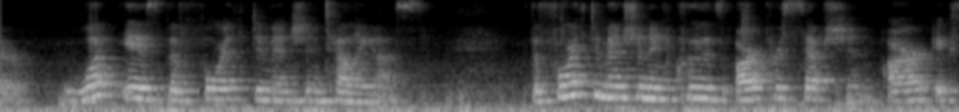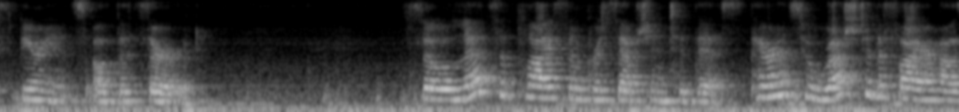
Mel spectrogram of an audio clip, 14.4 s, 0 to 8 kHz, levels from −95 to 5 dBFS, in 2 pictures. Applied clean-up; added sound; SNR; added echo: none; Train; 7 dB; reverberation time 0.8 s.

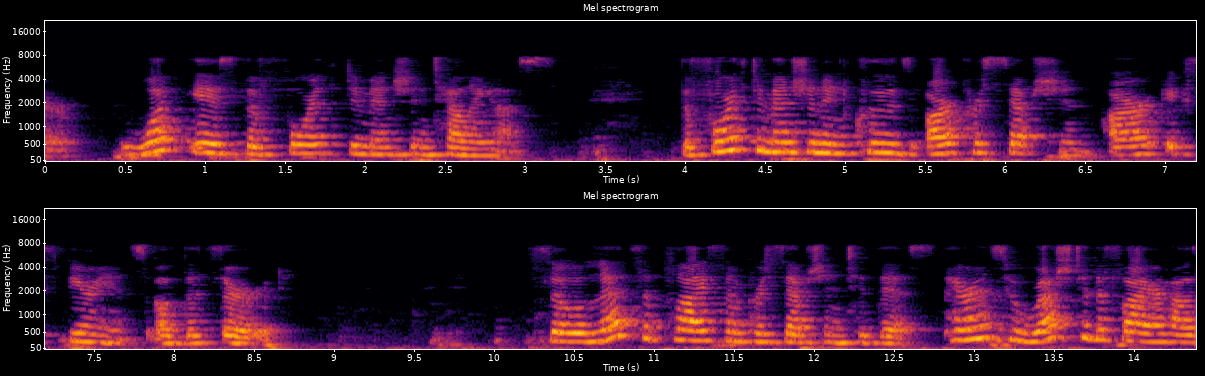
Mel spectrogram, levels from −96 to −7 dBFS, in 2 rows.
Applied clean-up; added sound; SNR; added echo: classical method WPE with log-MMSE.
